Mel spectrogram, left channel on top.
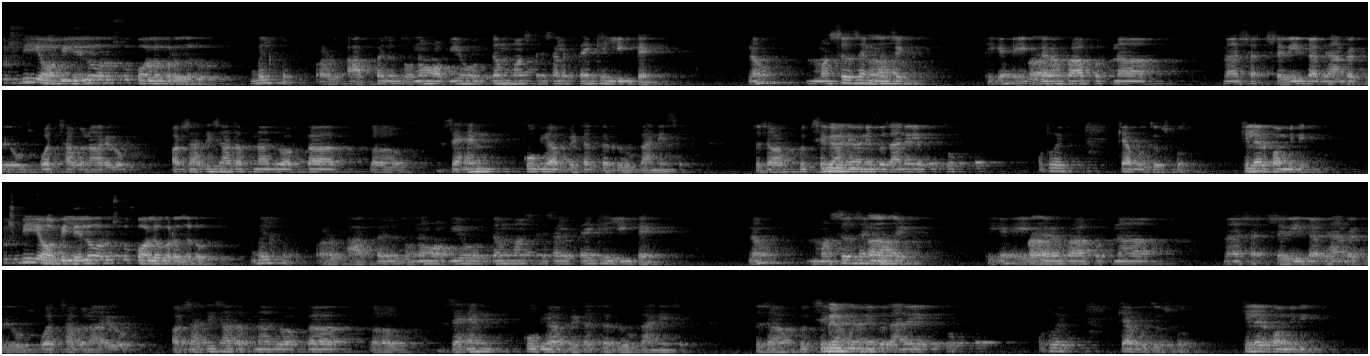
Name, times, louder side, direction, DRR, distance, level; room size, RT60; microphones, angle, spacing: voice 1, 0.0-2.1 8.7-9.0 10.3-10.5 21.8-22.4, right 2 dB, 50° right, 4 dB, 1.2 m, -27 dB
voice 2, 2.5-6.5 7.5-7.7 8.0-9.0 9.8-11.5 12.2-14.9 15.4-17.0 17.3-17.7 18.0-18.6 18.9-20.3 21.2-23.5 24.1-25.5 26.1-26.7, left 2 dB, 60° left, 3 dB, 1.3 m, -31 dB
12.5 x 10.0 x 2.8 m, 0.95 s
head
